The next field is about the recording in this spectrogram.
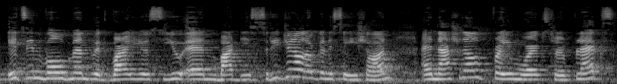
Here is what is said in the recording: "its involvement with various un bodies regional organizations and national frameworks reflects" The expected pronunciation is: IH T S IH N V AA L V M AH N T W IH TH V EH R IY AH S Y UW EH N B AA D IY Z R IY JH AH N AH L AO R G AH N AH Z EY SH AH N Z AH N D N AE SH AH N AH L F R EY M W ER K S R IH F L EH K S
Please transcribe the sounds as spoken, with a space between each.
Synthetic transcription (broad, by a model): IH T S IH N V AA L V M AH N T W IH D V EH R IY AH S Y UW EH N B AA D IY S R IY JH AH N AH L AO R G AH N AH S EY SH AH N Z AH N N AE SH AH N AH L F R EY M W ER K S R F L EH K S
